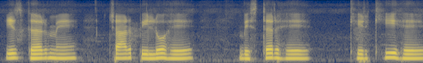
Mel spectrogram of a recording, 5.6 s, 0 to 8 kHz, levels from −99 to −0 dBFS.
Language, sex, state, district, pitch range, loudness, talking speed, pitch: Hindi, female, Maharashtra, Washim, 145-165 Hz, -17 LUFS, 105 wpm, 155 Hz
